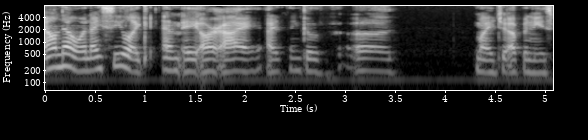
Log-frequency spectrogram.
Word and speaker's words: Marry: I spell it with the 2 R's, but my personal preference to read it is Mari. I just think that it looks prettier.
